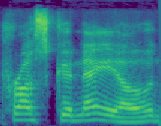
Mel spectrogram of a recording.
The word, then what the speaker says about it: proskuneo: Now, this word, prayer of worship, the word worship in the New Testament comes from the Greek word proskuneo, and let me spell it for you. It's P-R-O-S-K-U-N-E-O.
